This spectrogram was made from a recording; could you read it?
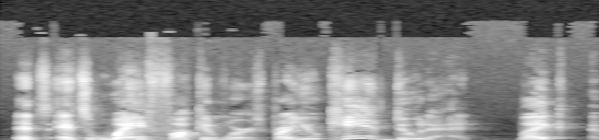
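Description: A man with a slightly high voice talks in slangy, crude, playful banter, his pitch jumping around a great deal. He sounds like a casual podcast co-host riffing with a friend. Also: sing-song, moderate pace, slightly rough. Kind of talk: casual comedic chat.

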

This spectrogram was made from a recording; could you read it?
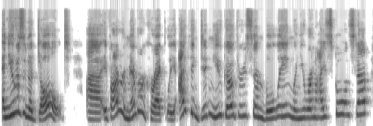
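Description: A woman's voice: high voice, expressive, a little fast. A woman hosting a faith-based discussion, asking her guests questions and encouraging them. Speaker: host.

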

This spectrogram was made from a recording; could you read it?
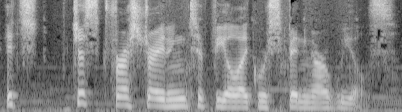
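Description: A woman playing a cautious, defensive reformer with a measured way of talking in an audio drama. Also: sits low, animated, soft background music. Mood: frustrated. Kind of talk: naturalistic audio drama acting.

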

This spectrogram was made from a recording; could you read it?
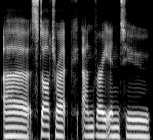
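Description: A woman's voice: extremely low pitch, flat delivery, slow pace, clean tone, dry recording, studio quality. A woman chatting casually as an interview guest, a writer with a hesitant, self-deprecating manner.

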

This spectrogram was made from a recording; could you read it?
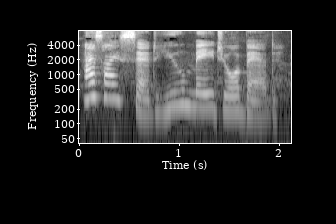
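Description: A woman's voice: mid-range voice, very animated, measured pace. A woman playing a cold, disapproving older society mother in an audio drama, haughty and clipped in manner. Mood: scornful.

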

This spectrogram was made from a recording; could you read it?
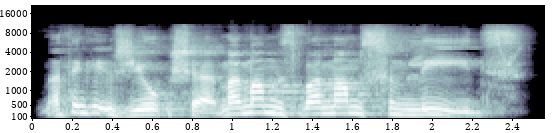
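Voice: mid-range voice, expressive, normal speed, fairly bright tone. A musician guest talking in an earnest, reflective way over a remote call, with lots of fillers. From Nigeria. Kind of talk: casual chat.

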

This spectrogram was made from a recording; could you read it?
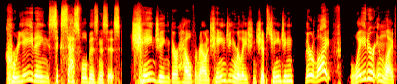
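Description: A man's voice: sits high, clean tone, no echo. A young man hosting his own podcast as a fitness coach, talking energetically and emphatically and repeating key phrases. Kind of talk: motivational solo podcast talk.

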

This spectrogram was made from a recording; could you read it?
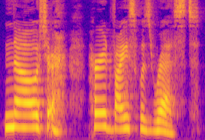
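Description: Chatty raspy-voiced woman podcast host. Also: high voice. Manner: chatty, quick, full of fillers. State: raspy voice from laryngitis. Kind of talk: casual chat.

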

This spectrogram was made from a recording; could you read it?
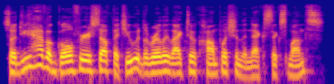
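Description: Guy hosting a podcast, rambly and friendly, mid pitch, dry close mic. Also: lively intonation, fast, darkish tone, dry recording. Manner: chatty, rambling, restarts and laughs. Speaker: podcast host. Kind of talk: casual interview chat.

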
